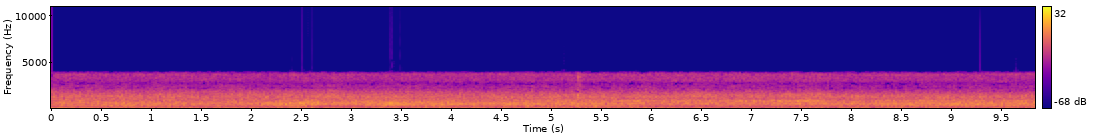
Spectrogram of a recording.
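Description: Passenger train running along the track, heard from its rear end: a steady rush of wind and rolling wheel noise on the rails.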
